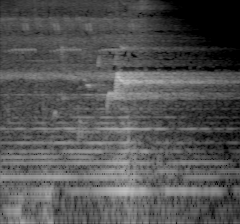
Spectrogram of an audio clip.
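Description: Dense rainforest ambience with a steady wash of insect-like tones and scattered bird calls, one clear chirping call rising briefly louder near the middle before the chorus fades slightly.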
